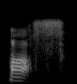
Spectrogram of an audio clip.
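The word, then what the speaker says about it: אף: You see a word with the final f one syllable because there's only one vowel. It's simply pronounced off.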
